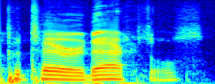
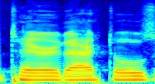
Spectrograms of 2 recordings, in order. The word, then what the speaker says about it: pterodactyls: all these are educated pterodactyls and they want you to pronounce the p so pterodactyls oh my gosh pateradactyl thank you we're not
